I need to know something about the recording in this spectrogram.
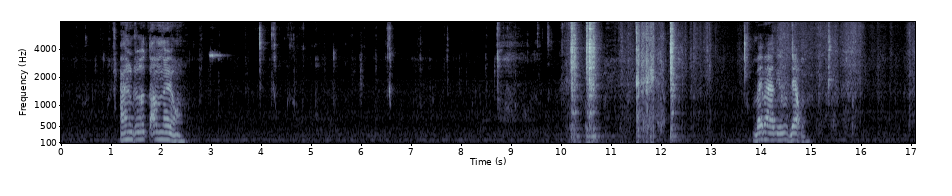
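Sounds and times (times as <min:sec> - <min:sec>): mouth chewing wet clicks: 0:02.7 - 0:09.9
paper towels rustling: 0:11.1 - 0:13.4, 0:14.0 - 0:17.0.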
